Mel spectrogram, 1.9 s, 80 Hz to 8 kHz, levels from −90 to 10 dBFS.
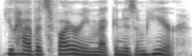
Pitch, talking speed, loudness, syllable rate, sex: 180 Hz, 190 wpm, -17 LUFS, 5.7 syllables/s, female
